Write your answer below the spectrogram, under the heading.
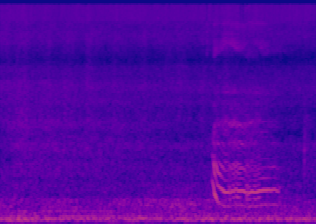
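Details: Alice, a fox, gives a single whining squeak about a second long. It starts high, drops sharply, then holds a wavering tone, part of her mournful, discontented song. Steady low rumbling noise runs underneath.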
